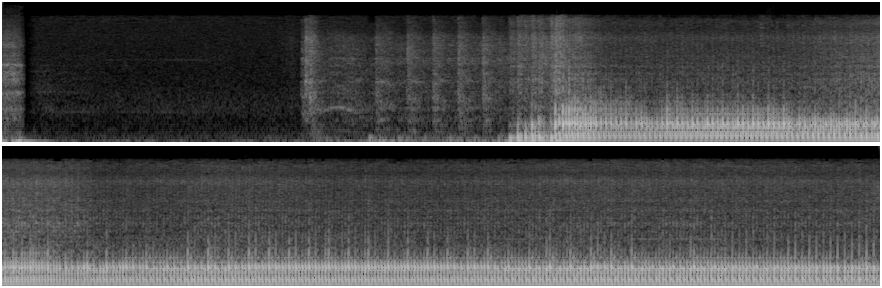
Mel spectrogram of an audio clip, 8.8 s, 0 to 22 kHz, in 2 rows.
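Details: Alfa Romeo GTV 3.0 V6 with Wizard stainless downpipes (CF2 manifolds on CF3) and Cybox cat-back exhaust with silencer delete, first start in 18 months: starter cranks briefly, engine catches and settles into deep, steady, even idle; normal start-up.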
